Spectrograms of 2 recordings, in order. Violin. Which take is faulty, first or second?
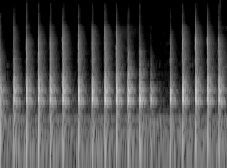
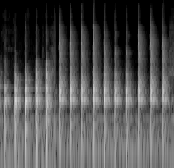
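first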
